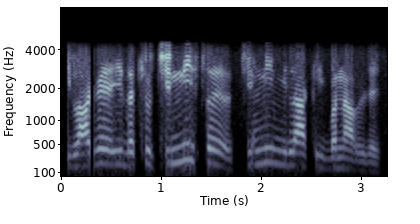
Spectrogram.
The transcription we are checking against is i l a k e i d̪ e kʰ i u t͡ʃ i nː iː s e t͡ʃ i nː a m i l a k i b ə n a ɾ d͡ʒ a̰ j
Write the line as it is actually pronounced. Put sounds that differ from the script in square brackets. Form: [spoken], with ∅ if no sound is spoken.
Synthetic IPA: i l a [ɡ] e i d̪ e kʰ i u t͡ʃ i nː [i] s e t͡ʃ i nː [i] m i l a k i b ə n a [l] d͡ʒ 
